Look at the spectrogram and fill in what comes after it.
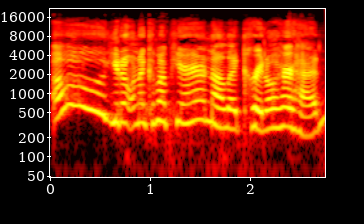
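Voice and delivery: grieving, sorrowful voice. Acting out what Mary Jane might say to Edward: acting as Mary Jane. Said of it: "If I was Mary Jane, I would be like".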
